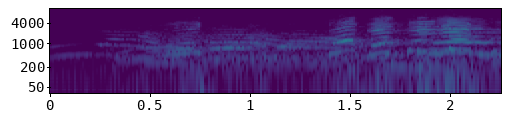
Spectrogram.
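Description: A group of young children chattering and calling out over one another, many high voices overlapping, louder from about a second and a half in.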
